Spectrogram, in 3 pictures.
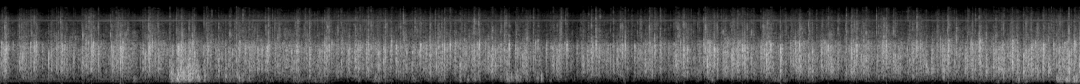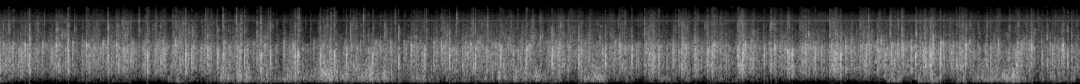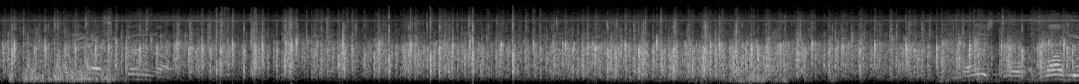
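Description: Audience applauding steadily, a dense patter of many hands clapping through a long ovation, with a few voices calling out in the crowd.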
